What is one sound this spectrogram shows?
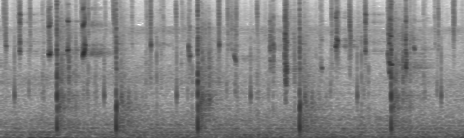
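Tennis balls are struck hard with rackets in a steady rally.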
